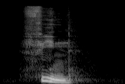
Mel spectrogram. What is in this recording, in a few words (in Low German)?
"Fien", Platt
